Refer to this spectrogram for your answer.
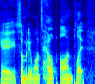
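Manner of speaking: ordinary delivery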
